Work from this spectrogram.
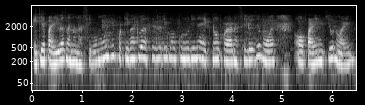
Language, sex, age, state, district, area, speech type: Assamese, female, 30-45, Assam, Dhemaji, rural, spontaneous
